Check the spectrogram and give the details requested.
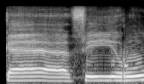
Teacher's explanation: রু এখানে 3 আলিফ টেনে নুনকে সাকিন করতে হবে, কারণ মদের হরফের বামের হরফে ওয়াকফ হইলে মধ্যে আরজি 3 আলিফ টানিয়া পড়িতে হয়।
